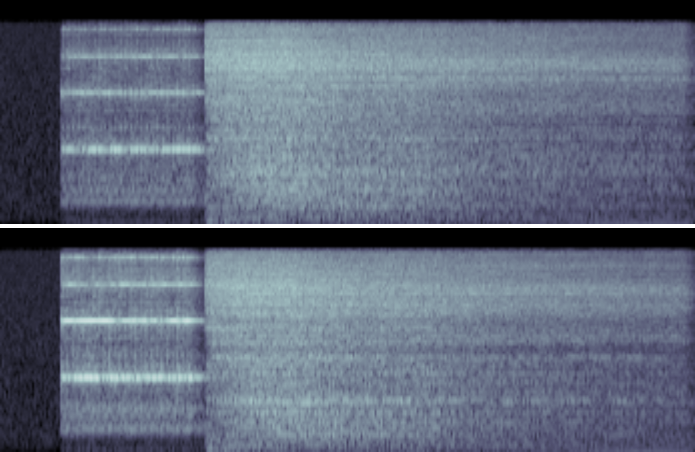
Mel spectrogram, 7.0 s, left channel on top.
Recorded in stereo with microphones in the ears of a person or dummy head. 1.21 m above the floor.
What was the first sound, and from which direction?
A phone ringing, 40° right (ahead or behind).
